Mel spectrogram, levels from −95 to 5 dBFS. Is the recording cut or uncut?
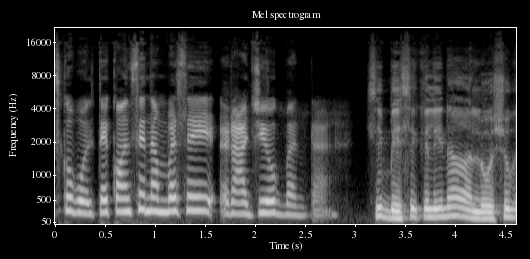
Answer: uncut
